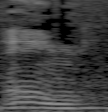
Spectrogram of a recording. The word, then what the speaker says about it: Aang: that good and two they pronounced the freaking main character of the movie his name wrong the entire series I believe his name is pronounced Aang and this TV series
